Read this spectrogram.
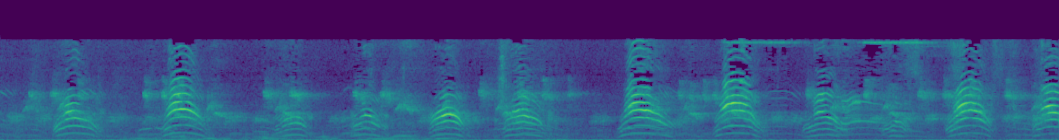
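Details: Very small abandoned kittens calling in sharp, piercing meows that rise and fall, repeated in quick succession by more than one kitten, over a persistent low-pitched rumble.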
